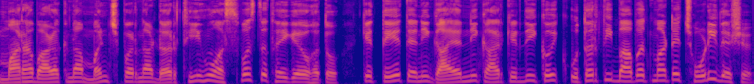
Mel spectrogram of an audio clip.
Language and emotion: Gujarati, fearful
